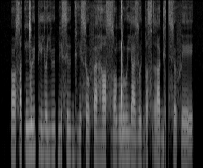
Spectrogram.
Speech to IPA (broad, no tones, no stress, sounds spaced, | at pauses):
u sˤ i t ŋ͡ǀ ʉ pʲ ɵ j ɵ j ʉ ɓ i s ɨ ɡʱ i s o f a ɦ a sˤ zˤ u ŋ͡ǃ u j a z u bʲ ɨ sˤ r ɐ ɡ e t s ɵ f e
